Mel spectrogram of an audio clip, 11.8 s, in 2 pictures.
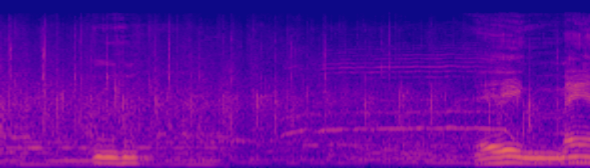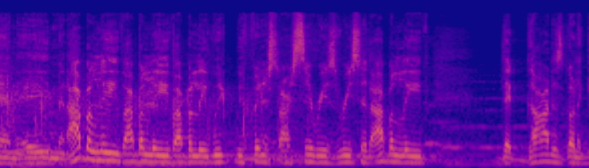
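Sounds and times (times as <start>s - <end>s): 
audience clapping: 0.0s - 9.3s
speech: 0.9s - 1.6s, 4.7s - 11.7s.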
